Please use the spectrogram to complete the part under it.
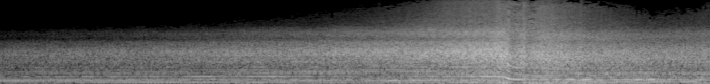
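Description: Racing car engines roar as the cars approach and pass close by.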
